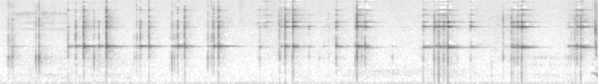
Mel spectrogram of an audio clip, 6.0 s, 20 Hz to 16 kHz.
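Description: A small, plain white ceramic coffee cup with a handle, hollow and empty, is held in both hands and tapped with fingertips and nails. The taps come as an irregular series of clear, bright clinks with a ringing tone around 2.3 kHz and high overtones. Each clink dies away quickly.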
